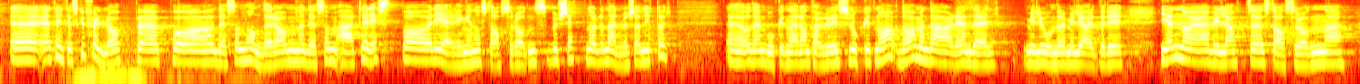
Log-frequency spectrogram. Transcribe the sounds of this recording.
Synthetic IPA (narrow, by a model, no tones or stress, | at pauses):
jæɪt̪ʰɛŋt̪əjæɪskʉlfœlːəɔpːpʰːɔd̪ɛsɔmhɑnd̪ləɾɔmd̪ɛsɔmæʈʰɪlɾɛst̪pʰɔɾɛjeːɾɪŋənɔst̪ɑːt̪sɾoːd̪n̩sbʉd̪ʂɛt̪ːnɔɖɛnæɾməʂæɪnʏt̪ːoːɾ | ɔd̪ɛnbuːkənæɾɑnt̪ʰɑːɡlɪʋiːslʊkːət̪noːd̪ɑːmɛnd̪ɑæɖɛɛnd̪eːl | mɪlɪuːnəɾɔmɪlɪɑɾd̪əɾɪjɛnːɔjæɪʋɪlːɑt̪st̪ɑːt̪sɾoːd̪n̩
